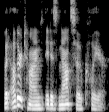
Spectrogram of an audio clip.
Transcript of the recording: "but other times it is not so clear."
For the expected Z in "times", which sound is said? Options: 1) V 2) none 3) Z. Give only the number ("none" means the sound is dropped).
3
